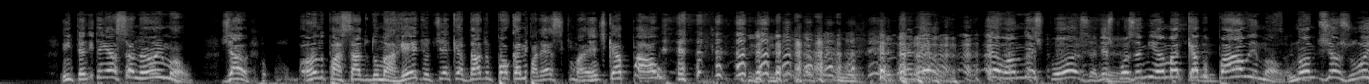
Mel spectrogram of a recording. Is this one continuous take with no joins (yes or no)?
no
